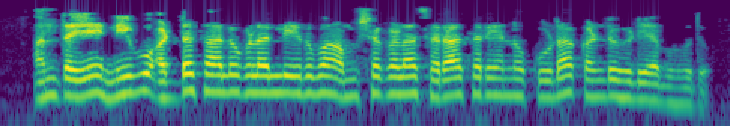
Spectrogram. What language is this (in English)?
Kannada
